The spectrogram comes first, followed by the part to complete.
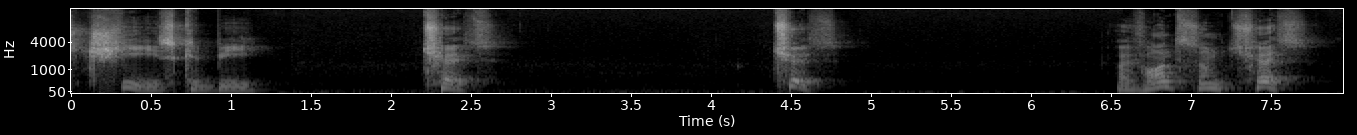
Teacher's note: the e sound gets a sound kind of between the a and the short I sound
